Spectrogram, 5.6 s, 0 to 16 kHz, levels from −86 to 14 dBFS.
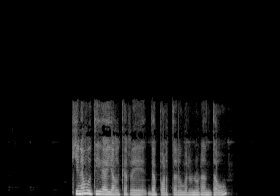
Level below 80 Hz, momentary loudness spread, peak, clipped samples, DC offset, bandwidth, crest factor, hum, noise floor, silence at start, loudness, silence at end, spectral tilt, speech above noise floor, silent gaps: -50 dBFS; 11 LU; -2 dBFS; under 0.1%; under 0.1%; 8 kHz; 18 dB; none; -89 dBFS; 1.45 s; -17 LUFS; 1.05 s; -7 dB/octave; 73 dB; none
